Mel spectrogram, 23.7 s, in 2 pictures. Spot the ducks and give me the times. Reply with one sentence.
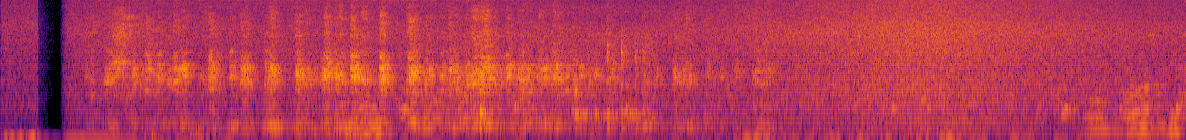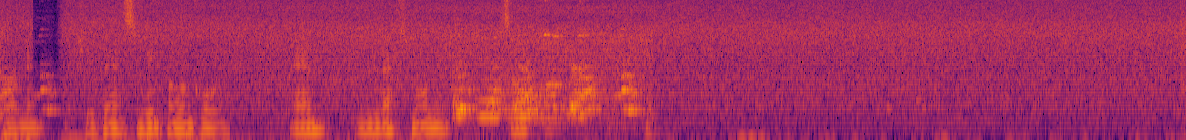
You can hear the ducks from 0.8 to 8.0 s.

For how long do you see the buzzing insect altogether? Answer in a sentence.
The buzzing insect can't be heard in this clip.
